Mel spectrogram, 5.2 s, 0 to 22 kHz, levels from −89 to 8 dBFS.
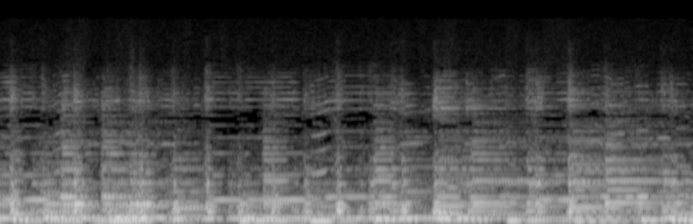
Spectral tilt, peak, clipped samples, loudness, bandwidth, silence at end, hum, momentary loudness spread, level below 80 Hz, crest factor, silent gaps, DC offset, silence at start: -9.5 dB/octave; -2 dBFS; under 0.1%; -18 LUFS; 6.2 kHz; 0 s; none; 5 LU; -24 dBFS; 14 dB; none; under 0.1%; 0 s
